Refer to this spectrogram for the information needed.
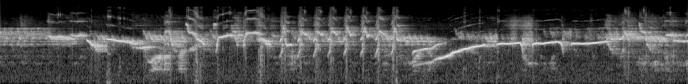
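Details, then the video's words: Oriental magpie-robin singing for meditation and therapy: loud, varied whistled phrases with rapid chattering notes and a long rising slur near the middle, set over a steady background of flowing water. "Terapi KICAU KACER media Suara Aliran Air untuk Meditasi dan TERAPI"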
